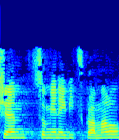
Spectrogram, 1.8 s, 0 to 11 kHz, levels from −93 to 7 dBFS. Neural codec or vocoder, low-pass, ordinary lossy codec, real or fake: none; 7.2 kHz; MP3, 32 kbps; real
